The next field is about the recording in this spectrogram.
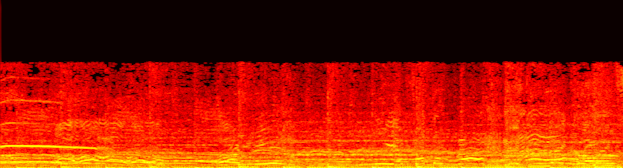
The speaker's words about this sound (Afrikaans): En daar kom 'n monster uit. Met dooie oë, 'n dooie vel en 'n onversorgde voorkoms. En hy gil.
